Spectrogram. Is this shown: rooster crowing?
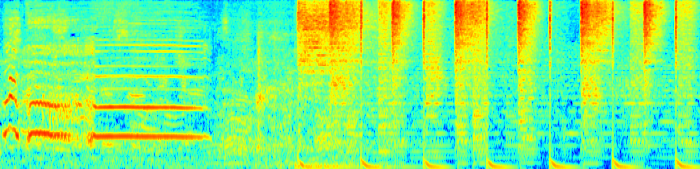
yes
